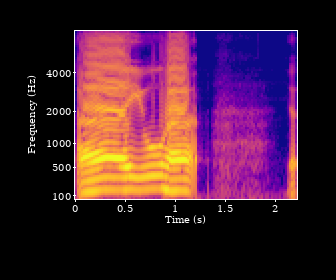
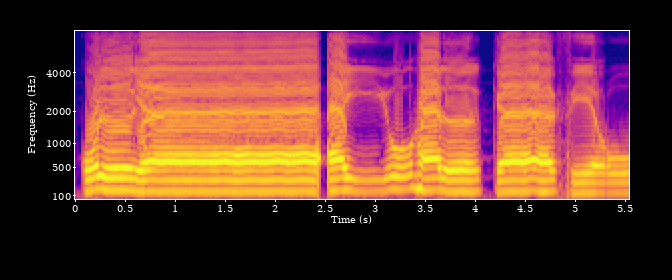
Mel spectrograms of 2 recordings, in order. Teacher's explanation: Maka apabila ada kata ya ayyuha, biasanya kita sebut dengan bacaan mad jaiz munfasil yang kita panjangkan sepanjang 4 harokat. Kemudian pada lafal ayyuhal kafirun ditekan ya-nya. Qul ya ayyuha, jangan ayyuha ya, tapi langsung saja qul ya ayyuhal kafirun.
